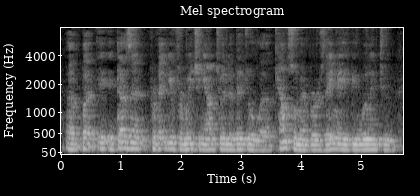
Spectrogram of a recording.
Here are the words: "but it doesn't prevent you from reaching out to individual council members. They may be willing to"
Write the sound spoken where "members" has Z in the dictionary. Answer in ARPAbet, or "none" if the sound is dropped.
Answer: Z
